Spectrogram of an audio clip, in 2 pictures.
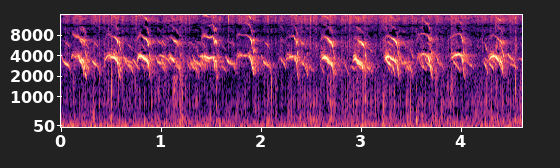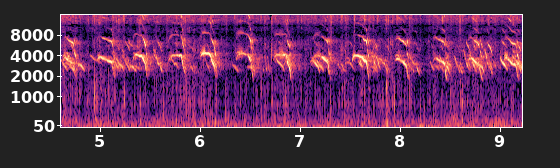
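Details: Chicken chicks chirping nonstop, a crowded flock of thin, high downward-sweeping peeps repeating in quick irregular succession throughout, with faint low background noise.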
